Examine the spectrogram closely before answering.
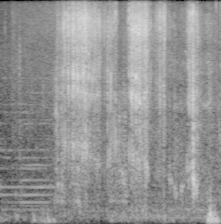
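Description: Someone bites and chews into crisp toast with butter melted into the browned bread, producing a run of loud, dry, crackly crunches in irregular bursts, ending with a low thump. No one speaks.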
